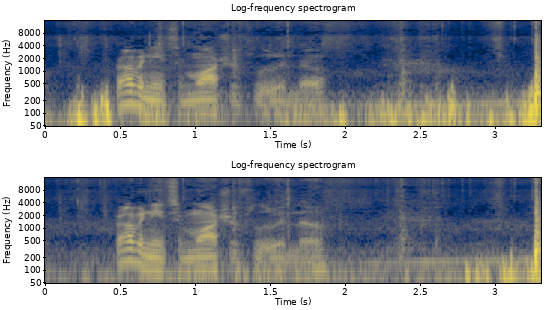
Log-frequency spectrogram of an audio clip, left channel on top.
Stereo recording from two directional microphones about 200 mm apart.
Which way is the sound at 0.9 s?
40° right (ahead or behind).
